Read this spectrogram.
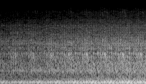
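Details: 2020 Duramax L5P diesel, 101,000 miles, stock, with a deep, slightly uneven, lumpy idle and the engine shaking a little. The misfire comes from a damaged injector wiring pigtail.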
